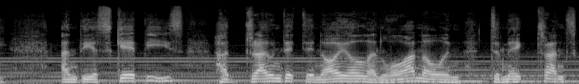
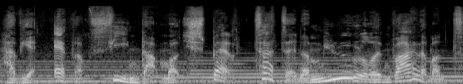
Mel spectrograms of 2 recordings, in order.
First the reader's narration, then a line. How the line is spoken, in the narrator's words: muttered Hamish McFidgety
